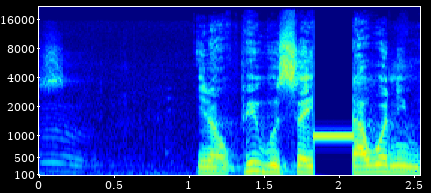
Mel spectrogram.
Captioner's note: beep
